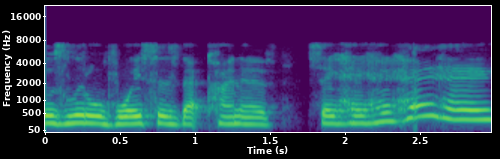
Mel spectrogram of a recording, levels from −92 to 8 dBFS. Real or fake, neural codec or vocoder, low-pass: fake; codec, 16 kHz, 16 kbps, FunCodec, trained on Chinese and English, 50 frames a second; 7.2 kHz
